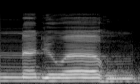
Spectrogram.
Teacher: جیم حروف کلکلہ میں سے ہے اور جب حروف کلکلہ ساکن ہوں تو ان میں کلکلہ خوب ظاہر ہوگا۔ نون مشدد میں ہمیشہ غنہ ہوتا ہے تو یہاں پر غنہ کر کے پڑھیں گے۔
